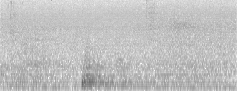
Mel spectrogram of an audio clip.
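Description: Quiet room tone with one short, low sound a little under a second in.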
